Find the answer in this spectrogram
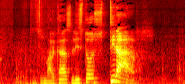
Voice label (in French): espagnol à vos marques prêt lancez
